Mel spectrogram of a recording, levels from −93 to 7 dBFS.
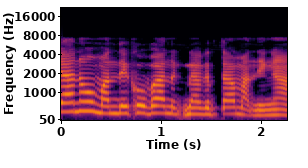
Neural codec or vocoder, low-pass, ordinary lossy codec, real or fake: none; 7.2 kHz; none; real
